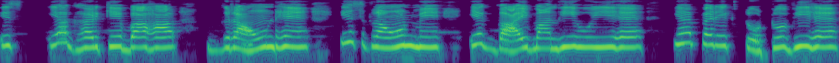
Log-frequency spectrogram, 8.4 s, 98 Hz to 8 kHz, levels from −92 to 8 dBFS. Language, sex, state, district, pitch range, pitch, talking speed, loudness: Hindi, female, Bihar, Saran, 295-330 Hz, 305 Hz, 150 wpm, -15 LUFS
